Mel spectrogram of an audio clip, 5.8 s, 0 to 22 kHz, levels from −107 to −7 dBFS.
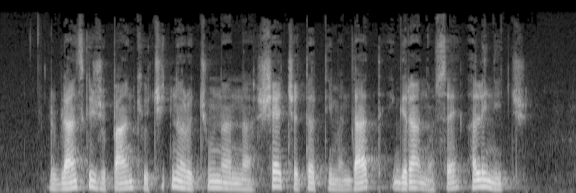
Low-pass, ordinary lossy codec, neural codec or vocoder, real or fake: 19.8 kHz; MP3, 64 kbps; vocoder, 48 kHz, 128 mel bands, Vocos; fake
